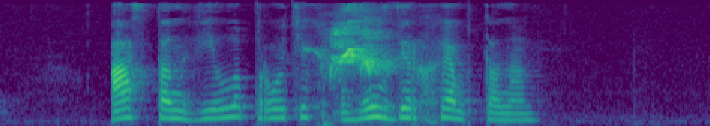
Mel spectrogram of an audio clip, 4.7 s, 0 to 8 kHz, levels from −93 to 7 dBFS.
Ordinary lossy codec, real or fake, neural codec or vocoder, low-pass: AAC, 32 kbps; real; none; 7.2 kHz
